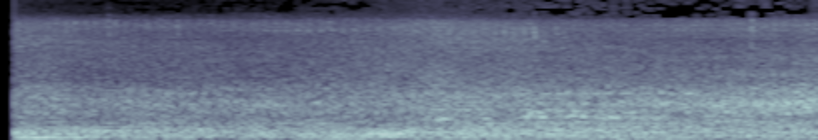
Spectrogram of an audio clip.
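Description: City street traffic: a steady wash of car engine and tyre noise from vehicles passing close by.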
